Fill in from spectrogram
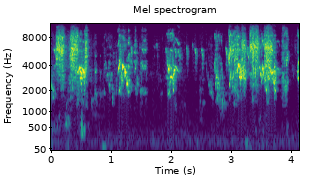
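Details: Pet budgerigars, a breeding pair, trading bright chirps and warbled chatter in clustered bursts separated by short quiet pauses.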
